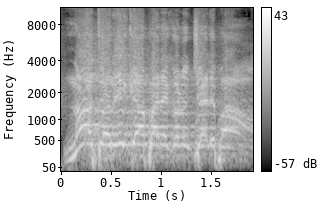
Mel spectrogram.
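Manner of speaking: very high, loud dismissal; full-force acted yell; shouted confrontation. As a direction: scream it to drive someone away. Acted confrontation between Satan and Jesus.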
